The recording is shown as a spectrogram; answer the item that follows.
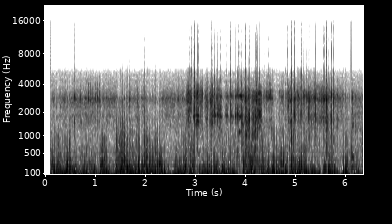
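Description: Wind buffeting the camera microphone as a steady low rumble, with scattered sharp crunches and clicks of shoes shifting on loose pebbles, thickest about halfway through.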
